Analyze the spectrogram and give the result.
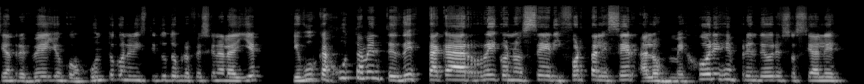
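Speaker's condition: No condition

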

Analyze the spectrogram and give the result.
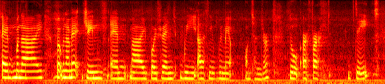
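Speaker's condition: Isolated cleft palate; congenital isolated cleft palate

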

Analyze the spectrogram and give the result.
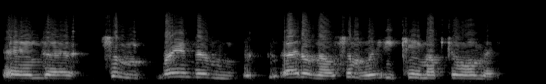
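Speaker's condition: Cerebral palsy; appearance likened to Parkinson's

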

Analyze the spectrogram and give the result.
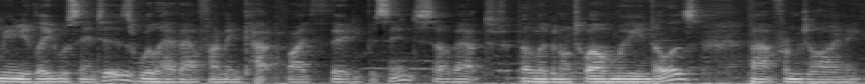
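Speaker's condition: No condition

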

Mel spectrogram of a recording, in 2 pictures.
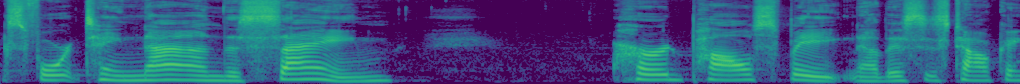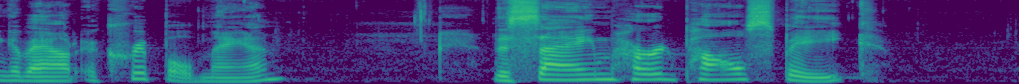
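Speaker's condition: No condition

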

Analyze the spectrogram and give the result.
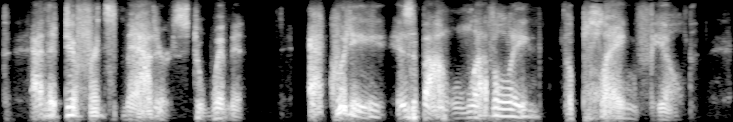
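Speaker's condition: Spasmodic dysphonia; on Botox treatment

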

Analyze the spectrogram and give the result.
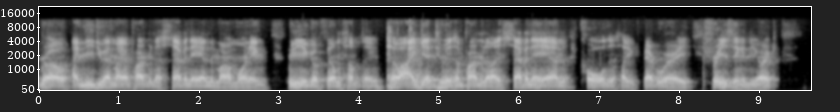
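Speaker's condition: Bilateral cleft lip; left hearing loss

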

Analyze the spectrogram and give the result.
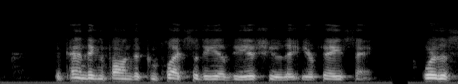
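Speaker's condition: No condition

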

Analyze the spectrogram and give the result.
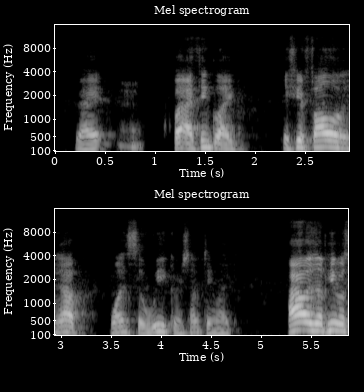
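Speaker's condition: No condition

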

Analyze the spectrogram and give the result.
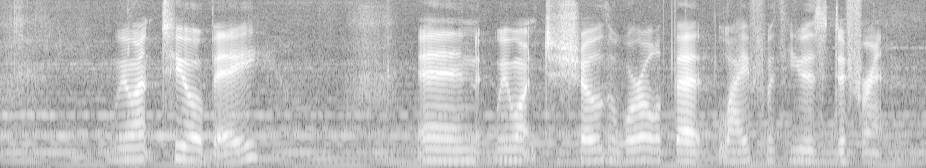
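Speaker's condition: No condition

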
